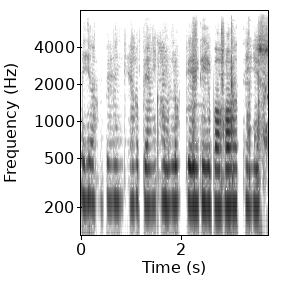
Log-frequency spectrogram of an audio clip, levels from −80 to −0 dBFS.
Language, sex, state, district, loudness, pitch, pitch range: Hindi, female, Bihar, Araria, -21 LUFS, 215 Hz, 210-220 Hz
